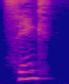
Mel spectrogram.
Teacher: on va pas mobiliser les cordes vocales contrairement au deuxème th on va placer en fait la langue entre les dents il y a aucune vibration au niveau des cordes vocales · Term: TH sourd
